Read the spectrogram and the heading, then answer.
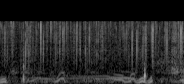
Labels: {"label": "biophony, cascading saw", "recorder": "SoundTrap 600 or HydroMoth"}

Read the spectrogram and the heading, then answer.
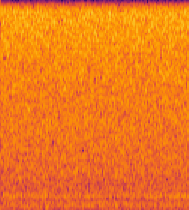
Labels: {"label": "anthrophony, boat engine", "recorder": "HydroMoth"}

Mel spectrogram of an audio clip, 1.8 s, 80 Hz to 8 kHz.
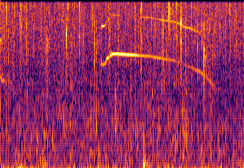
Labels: {"label": "biophony, dolphin", "recorder": "SoundTrap 500"}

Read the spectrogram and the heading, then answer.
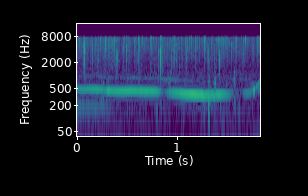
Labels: {"label": "biophony", "recorder": "SoundTrap 300"}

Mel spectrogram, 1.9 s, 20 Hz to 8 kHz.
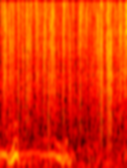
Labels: {"label": "biophony, cascading saw", "recorder": "SoundTrap 600 or HydroMoth"}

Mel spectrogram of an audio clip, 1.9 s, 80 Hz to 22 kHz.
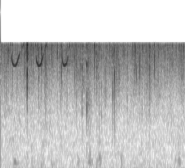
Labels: {"label": "biophony, dolphin", "recorder": "SoundTrap 500"}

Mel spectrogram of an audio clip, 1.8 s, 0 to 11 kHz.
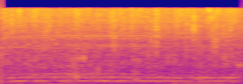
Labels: {"label": "biophony, midshipman", "recorder": "SoundTrap 500"}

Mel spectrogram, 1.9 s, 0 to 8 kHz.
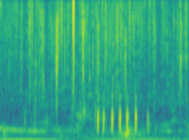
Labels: {"label": "biophony", "recorder": "SoundTrap 300"}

